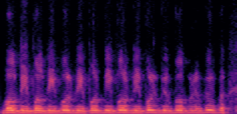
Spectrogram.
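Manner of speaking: rapid-fire, rattled-off, tongue-twisting repetition. Demonstrating a drill with a meaningless word, saying it as fast as possible. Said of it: "try to say it as fast as possible".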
